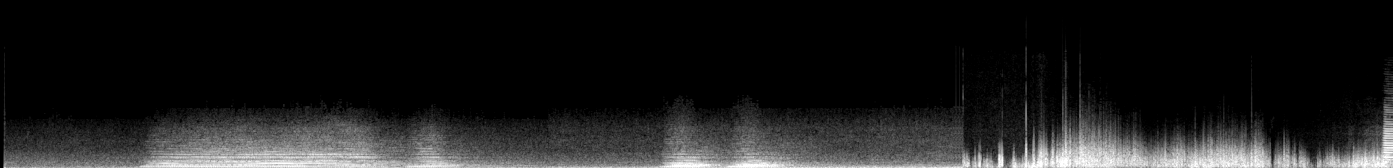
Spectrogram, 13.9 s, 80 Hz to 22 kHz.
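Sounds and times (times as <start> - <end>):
train rumbling: 0.0 - 13.9
train air horn blasts: 1.4 - 5.1, 6.6 - 8.2, 13.7 - 13.9.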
